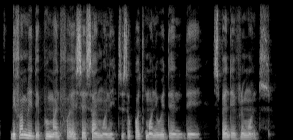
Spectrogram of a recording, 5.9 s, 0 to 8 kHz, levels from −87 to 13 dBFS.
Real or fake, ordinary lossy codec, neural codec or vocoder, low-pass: real; none; none; none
